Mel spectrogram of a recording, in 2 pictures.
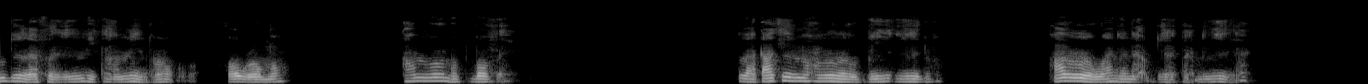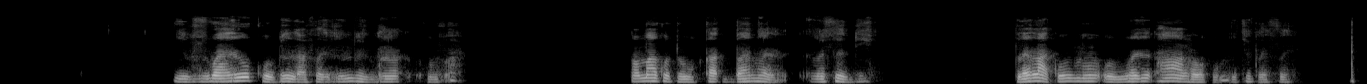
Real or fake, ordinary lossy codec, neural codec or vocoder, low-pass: fake; AAC, 32 kbps; autoencoder, 22.05 kHz, a latent of 192 numbers a frame, VITS, trained on one speaker; 9.9 kHz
